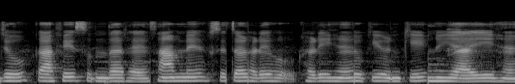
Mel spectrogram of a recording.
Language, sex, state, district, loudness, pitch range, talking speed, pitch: Hindi, female, Jharkhand, Sahebganj, -25 LUFS, 150-165 Hz, 185 wpm, 155 Hz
